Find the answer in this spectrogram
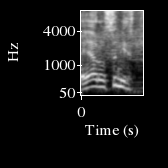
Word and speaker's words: Aerosmith: 正しい発音はエアロスミスですね。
